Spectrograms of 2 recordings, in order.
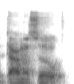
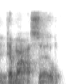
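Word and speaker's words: Dámaso: cigar is named after, which most people say Damaso. Damaso. Yeah, that's kind of how it's pronounced Damaso. I've always, even in Spanish, I pronounce it Damaso. Yeah, well, it's fine, but he puts the accent mark on. No, that's fine. Yeah, that's the technical pronunciation.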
